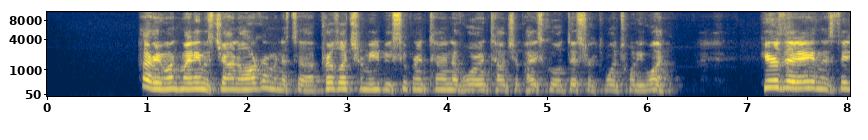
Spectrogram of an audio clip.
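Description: A middle-aged man speaks calmly and clearly into a microphone, as if over an online call.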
